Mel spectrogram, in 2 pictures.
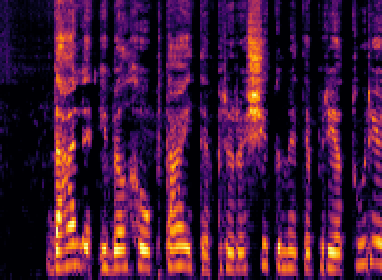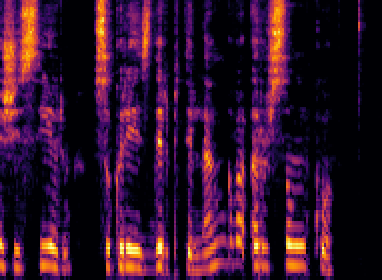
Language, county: Lithuanian, Vilnius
